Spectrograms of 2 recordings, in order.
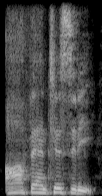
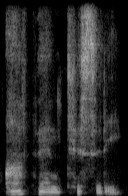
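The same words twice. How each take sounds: First: It is said loudly. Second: It is said at normal volume.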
